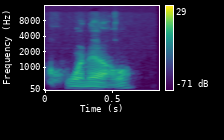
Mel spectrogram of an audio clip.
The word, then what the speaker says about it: Quesnel: I want to know what minor hockey and growing up in Quesnel is like. – Well, first of all, it's pronounced Quesnel. It's a Quesnel, so it's French.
